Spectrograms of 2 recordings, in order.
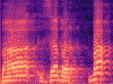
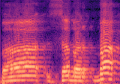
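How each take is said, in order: No difference in how they are said.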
